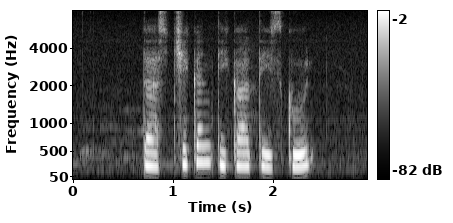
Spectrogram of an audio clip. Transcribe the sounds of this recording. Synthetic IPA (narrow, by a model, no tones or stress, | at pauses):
d̥ast͡ʃikə̃nt̪ikat̪esɡut̚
